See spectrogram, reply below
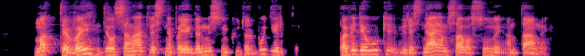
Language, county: Lithuanian, Šiauliai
